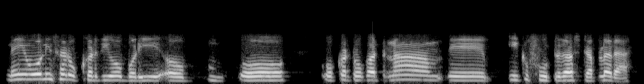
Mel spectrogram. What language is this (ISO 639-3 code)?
pan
